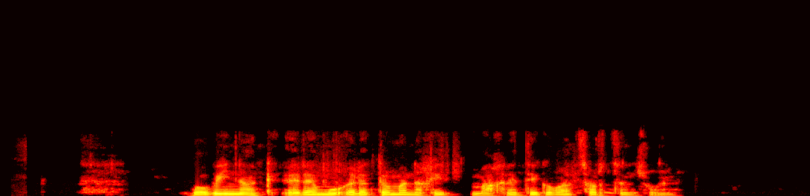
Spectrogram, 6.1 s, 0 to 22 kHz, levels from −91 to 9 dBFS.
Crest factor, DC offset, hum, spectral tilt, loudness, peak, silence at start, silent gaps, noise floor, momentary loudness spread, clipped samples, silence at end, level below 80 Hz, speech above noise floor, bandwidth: 18 dB; under 0.1%; none; -6.5 dB/octave; -20 LUFS; -2 dBFS; 0.6 s; none; -85 dBFS; 11 LU; under 0.1%; 1 s; -60 dBFS; 66 dB; 7.4 kHz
